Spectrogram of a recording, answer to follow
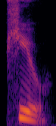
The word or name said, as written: phew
